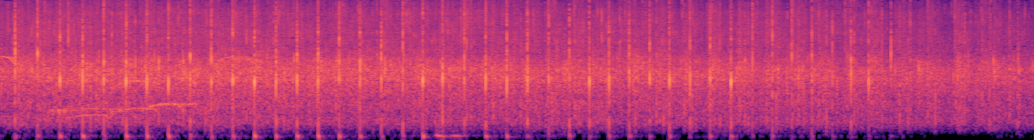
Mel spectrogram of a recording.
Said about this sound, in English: So I want to just say once again, a big warm round of applause. Thank you so much, Metropolitan Ballet, for what you shared with us here today.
